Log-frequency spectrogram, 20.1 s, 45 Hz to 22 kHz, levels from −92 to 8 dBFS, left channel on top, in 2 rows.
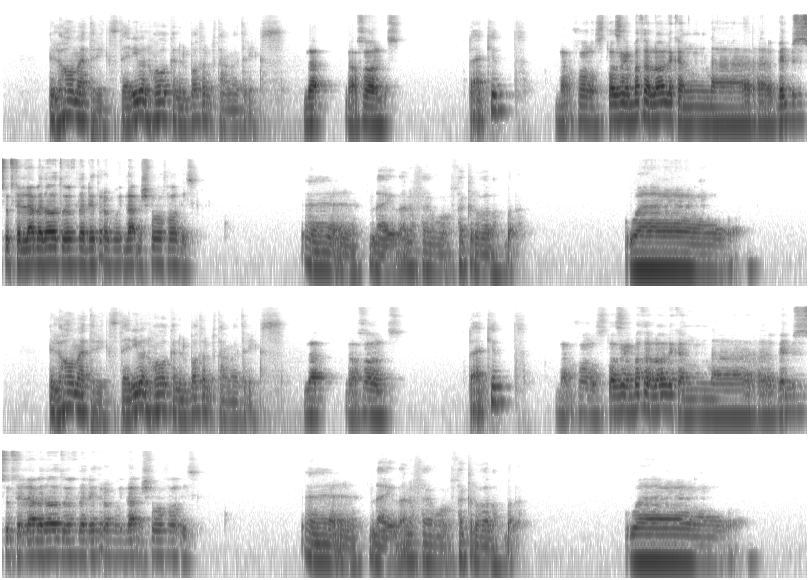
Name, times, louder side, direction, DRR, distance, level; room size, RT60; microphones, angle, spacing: voice 1, 0.6-3.5 5.8-6.2 13.8-16.4, left 1 dB, ahead, 0.4 m, -26 dB
voice 2, 4.3-4.9 6.9-12.4 17.9-19.2, left 4 dB, 70° left, 0.3 m, -22 dB
3.3 x 2.2 x 4.0 m
head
